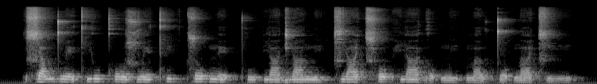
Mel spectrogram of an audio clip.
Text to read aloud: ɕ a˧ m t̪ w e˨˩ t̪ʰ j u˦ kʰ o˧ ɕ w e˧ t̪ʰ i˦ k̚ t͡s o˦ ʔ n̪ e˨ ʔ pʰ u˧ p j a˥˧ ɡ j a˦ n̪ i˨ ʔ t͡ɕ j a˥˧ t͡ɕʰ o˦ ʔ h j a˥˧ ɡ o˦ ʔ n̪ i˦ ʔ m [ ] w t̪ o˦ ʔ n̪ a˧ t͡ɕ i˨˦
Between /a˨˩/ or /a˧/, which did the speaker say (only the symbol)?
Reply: a˧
